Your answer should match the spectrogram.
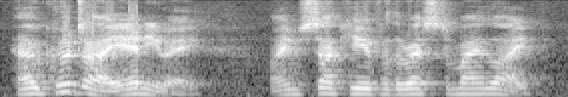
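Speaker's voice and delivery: lightly voiced child arguing back; protesting Sophie. Sophie protests she is stuck in the cave, indignant.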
